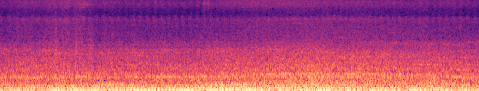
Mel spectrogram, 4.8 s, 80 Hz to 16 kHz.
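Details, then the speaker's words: Restored 1969 Ford Bronco Sport half cab, four-wheel drive with hubs engaged, creeping through a parking lot in four low: low steady drone with faint gear hum; normal transfer case whine, engaging fine. "make sure that feels like it's spinning and engaging now you can hear the whine of the transfer case"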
